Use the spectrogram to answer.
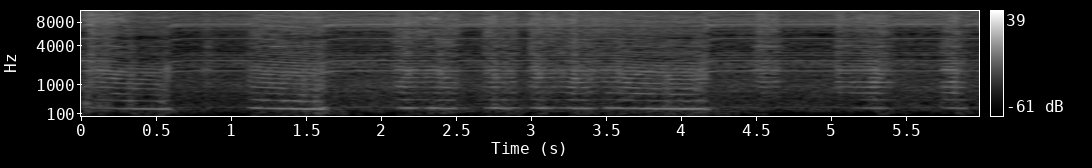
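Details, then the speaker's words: High-speed dental drill, shrill whine in repeated short strokes with pitch dips, doing mesial and distal surface reduction of a mandibular first molar (#36) on a typodont model for a full veneer crown, bur sweeping from the buccal margin. "So I'll change to this burr, and I will start my mesial and distal surface reduction. So the burr has to pass up like this, like you contact the buccal margin and slightly go up like this, and you have to keep repeating these strokes until you reach to the other side of the tooth."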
